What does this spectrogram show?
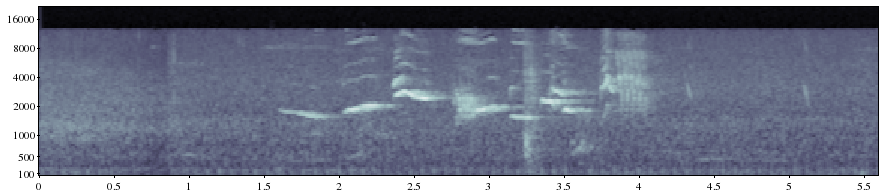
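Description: A songbird singing one short phrase of clear, sliding whistled notes, lasting about two seconds and starting about a second and a half in, over a faint steady hiss.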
